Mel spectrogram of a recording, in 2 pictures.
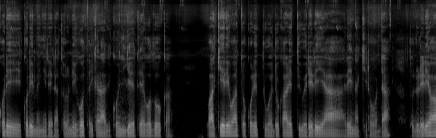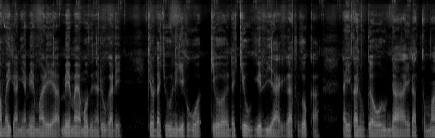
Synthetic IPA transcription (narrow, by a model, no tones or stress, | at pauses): koɾekoɾemɛɲɛɾɛɾatɔndoneɣɔtaikaɾaðikoɲiŋɡeɾɛtɛɣɔðɔka | wʔakeɾewatɔkoɾetuadokaɾetuwɛɾeɾeaɾenakeɾɔda | tɔndoɾeɾeawamaiɣaniamɛmaɾɛamɛmajamɔðɛnaɾuɣaɾe | keɾɔdakeoɾuneɣekeɣɔdakeuɣeðiaɣeɣatɔðɔka | naɣekanuɡaoɾunaɣekatoma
